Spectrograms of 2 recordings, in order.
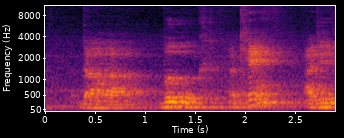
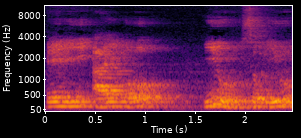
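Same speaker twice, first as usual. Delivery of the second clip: ordinary delivery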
